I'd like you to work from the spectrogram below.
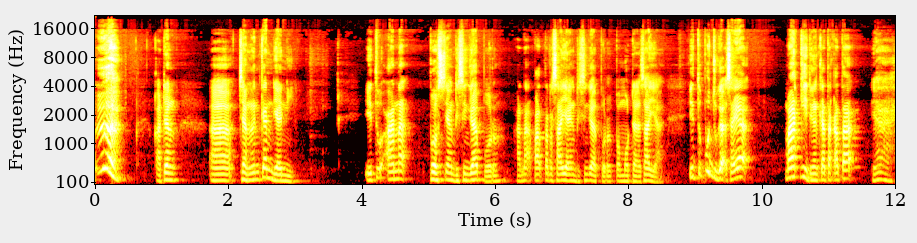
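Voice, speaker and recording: A middle-aged man telling a personal story about leadership in a casual monologue, acting out his own angry shouts and then dropping to a quiet, reflective tone. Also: a little high. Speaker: speaker sharing leadership lessons.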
